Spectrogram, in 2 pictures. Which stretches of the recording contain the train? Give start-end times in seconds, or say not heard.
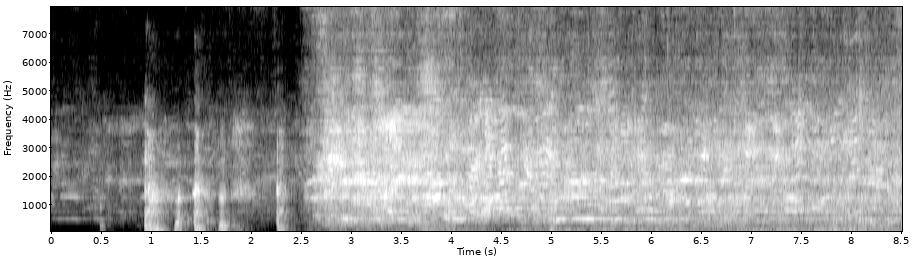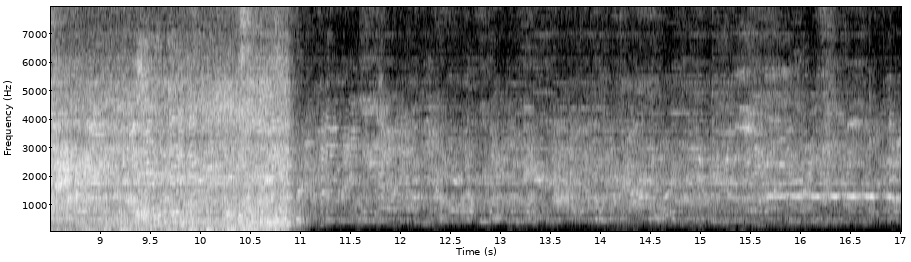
3.8-10.9.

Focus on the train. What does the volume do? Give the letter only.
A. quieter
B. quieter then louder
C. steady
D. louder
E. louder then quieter
D.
